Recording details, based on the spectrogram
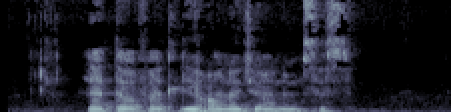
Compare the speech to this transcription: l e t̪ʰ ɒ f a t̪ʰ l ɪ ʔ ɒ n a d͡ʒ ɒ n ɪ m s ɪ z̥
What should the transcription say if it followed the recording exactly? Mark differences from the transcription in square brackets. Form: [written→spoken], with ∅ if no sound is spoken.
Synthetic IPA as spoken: l [e→a] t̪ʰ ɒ f a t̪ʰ l ɪ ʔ ɒ n a d͡ʒ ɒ n ɪ m s ɪ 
